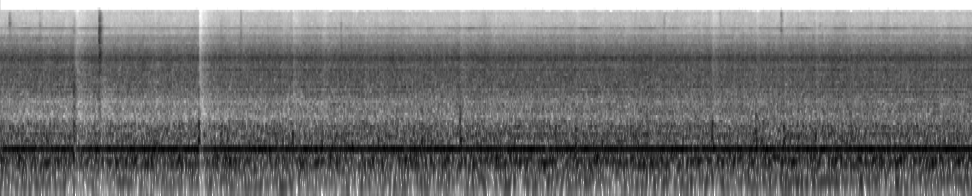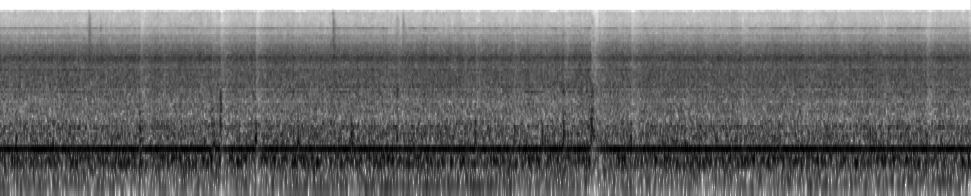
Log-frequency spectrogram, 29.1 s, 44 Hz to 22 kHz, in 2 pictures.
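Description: Steady cabin noise aboard an Embraer E170 standing at the gate before pushback: an unchanging drone with a strong low hum running throughout.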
